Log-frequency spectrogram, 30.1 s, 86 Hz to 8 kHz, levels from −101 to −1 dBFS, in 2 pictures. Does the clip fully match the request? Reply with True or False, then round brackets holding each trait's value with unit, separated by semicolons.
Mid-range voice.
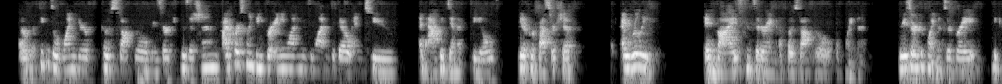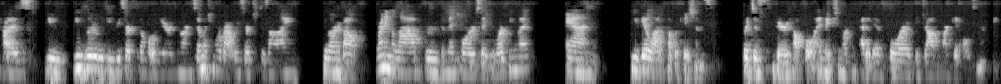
True (180 Hz)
